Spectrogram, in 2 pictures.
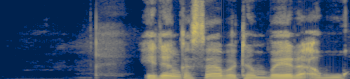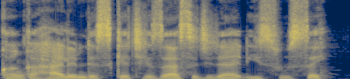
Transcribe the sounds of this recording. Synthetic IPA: ʔɪ˨dɐ˦ŋka˨saː˦ba˨tɐ˨mbɐ˦jɐ˨rʔa̰˨boː˨kɐ˦ŋka˨ɦaː˦lɪ˦nda˨sʊ̥˦kʲe˨t͡ʃɪ̥˦kʲi˦zaː˦su˨d͡ʒi˦daː˦ɗiː˦soː˨sa˦j

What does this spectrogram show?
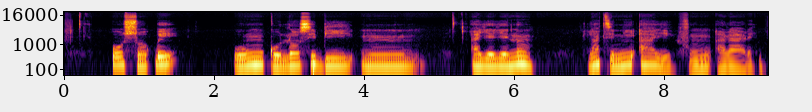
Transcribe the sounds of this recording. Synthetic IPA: o˧sɔ˧˦k͡pe˦ | o˨hũ˧ko˨lɔ˧si˦bi˧ũ˧ | a˧jɛ˨jɛ˧˨nãː˦˨ | la˦ti˧nĩ˦ʔa˦˨je˨fũ˨˦a˧ɾa˧ɾɛ˨

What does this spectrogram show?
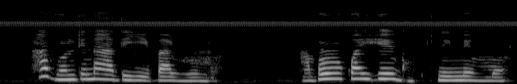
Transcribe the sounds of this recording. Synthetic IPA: ha˦bʊ˨n̩˦dɪ˦na˦a˨dɪ˦ɣɪ˨ba˦ɾu˨o˦lu˨ | a˨bʊ˦ɾʊ˦kʷa˦i˦ɦe˦e˦ɡu˨ | ni˦me˦m̩˦mʊ˦

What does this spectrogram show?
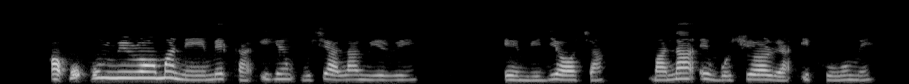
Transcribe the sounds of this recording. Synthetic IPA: ɔ˨k͡pʊ˦k͡pʊ˦m̩˦mi˦ɾi˦ɔ˦ma˦ne˨me˦ka˨ʔi˦ɦe˦ŋ͡m̩˦k͡pu˨t͡ʃi˦a˨la˦mi˦ɾi˦ | e˨mi˨dɪ˦ɔ˦t͡ʃa˦ | ma˨na˦ʔe˦ɡ͡bo˨t͡ʃi˦ɔ˦ɾja˨ʔi˦p̚u˨u˦me˦

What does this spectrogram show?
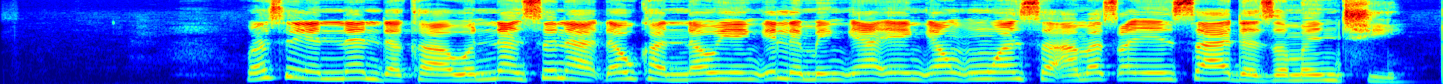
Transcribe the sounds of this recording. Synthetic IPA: wɐ˦sɪ˦jɪ˨˦nːɐ˦˨nda˨kaː˨wʊ˦nːɐ˦nsʊ˦naː˨ɗa˦wkɐ˨nːɐ˦wjɪ˦ŋʔɪ˦lɪ˨mɪ˦ɲj̰aː˦j̰ɐ˦ɲj̰ɐ˦ŋʔʊ˦wɐ˦nsu˨ʔa˨mɐ˦sʼɐ˦jɪ˦nsaː˦da˨zʊ˦mɪ˦nt͡ʃiː˨

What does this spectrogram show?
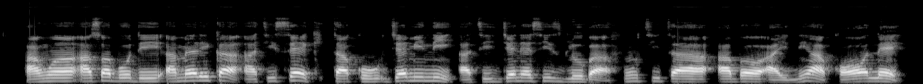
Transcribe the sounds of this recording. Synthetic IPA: a˨w̃ɔ̃˧a˧sɔ˦bo˧de˧a˧mɛ˦ɾi˦ka˦˨ʔa˨ti˧sɛ˦˨kta˧ko˧d͡ʒɛ˦mĩ˦nĩ˦˨a˨ti˧d͡ʒɛ˦nɛ˦si˦sɡlo˧ba˨fũ˨˦ti˦ta˧a˧bɔ˧a̰˨i˨nĩ˨˦a˦˨kɔ˨˦lɛ˦˨

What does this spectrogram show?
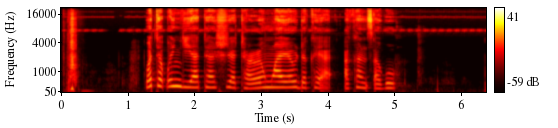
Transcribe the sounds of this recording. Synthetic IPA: wɐ˦ta˨kʷʼʊ˦ŋɡʲɪ˨jaː˦ta˦ʃɪ˦ja˨taː˨ɽɔ˦ŋwaː˦jɐ˦rda˨ka˦˨j̰ʔa˨kɐ˦˨nsʼɐ˨ɡʷoː˦

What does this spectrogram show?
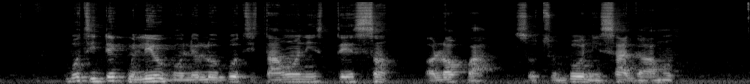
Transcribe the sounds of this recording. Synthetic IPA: bo˦ti˧de˦k͡pĩ˨le˨˦o˦˨ɡũ˨le˧lo˧bo˦ti˧ta˧w̃ɔ̃˦nĩ˦te˦n̩˦sã˦ | ɔ˧lɔ˦k͡pa˨ | so˨tu˨˦bo˦˨nĩ˨sa˦˨ɡa˨˦mũ˦˨

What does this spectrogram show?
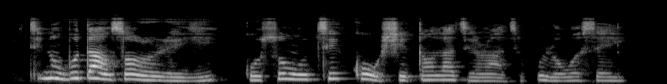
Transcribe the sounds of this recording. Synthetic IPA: ti˧˦nũː˦bu˦ta˦˨n̩˧˦sɔ˦˨ɾɔ˧ɾɛ˨ji˨˦ | ko˨so˦ɾũ˧ti˦ko˦˨ʃe˧tã˦la˦ti˧ɾ̃ã˧˨a˨ti˨˧k̚u˦˨lɔ˨˦wɔ˦sɛ˦ji˦

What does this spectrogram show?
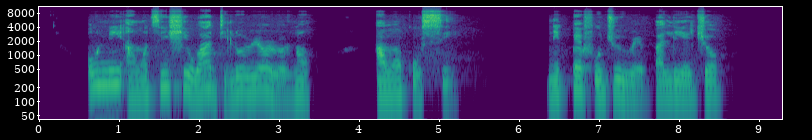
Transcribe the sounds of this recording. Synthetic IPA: o˦nĩ˦a˦˨w̃ɔ̃˧ti˦n̩˦ʃe˦˨wa˨˦˨di˨˦lo˦ɾi˦ɔ˦˨ɾɔ˨nãː˦˨ | a˨w̃ɔ̃˧ko˨si˨ | nĩ˨˧˦k͡pɛ˦˨fo˧˦d͡ʒu˦i˦˨ɾɛ˨ba˧˦le˦ɛ˧d͡ʒɔ˦

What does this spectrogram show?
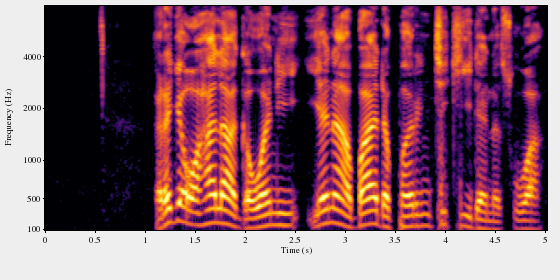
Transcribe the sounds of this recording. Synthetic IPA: ɾɐ˦ɡʲe˨wɐ˨ɦa˦laː˨ɡa˨wɐ˦ni˦jɐ˦naː˨baː˦da˨ɸɐ˦ɾɪ˦nt͡ʃɪ˦kʲiː˦˨da˨nɐ˨sʼʊ˦waː˦

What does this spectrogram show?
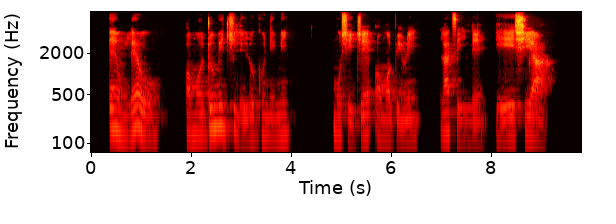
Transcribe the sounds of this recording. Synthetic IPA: ɛ˧wũ˨lɛ˨˦o˨˦˨ | ɔ˧mɔ̃˧dõ˦me˦d͡ʒi˦˨le˨˦lo˦ɡũ˦nĩ˧mĩ˦ | mo˧ʃi˨d͡ʒɛ˨˦ɔ˧mɔ̃˧bĩ˨ɾ̃ĩ˧ | la˦ti˧i˧lɛ˨ | e˨˦ʃi˦a˦˨

